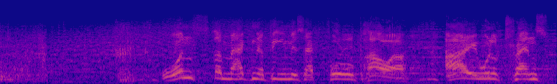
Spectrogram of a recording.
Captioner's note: snort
